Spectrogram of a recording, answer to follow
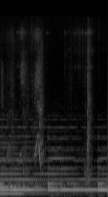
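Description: Soft piano music with held chords that change about once a second. Over it, a suitcase zipper is pulled open in two short rasps, the second near the end.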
